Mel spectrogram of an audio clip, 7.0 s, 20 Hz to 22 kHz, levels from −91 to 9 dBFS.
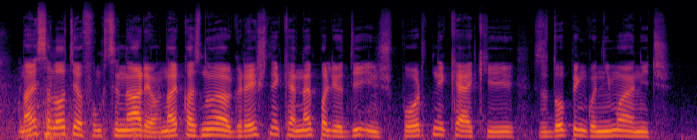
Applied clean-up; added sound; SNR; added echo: none; Thunder / Rain; 16 dB; none.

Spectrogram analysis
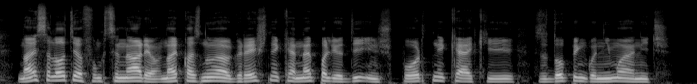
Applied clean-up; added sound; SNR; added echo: none; none; none; none.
